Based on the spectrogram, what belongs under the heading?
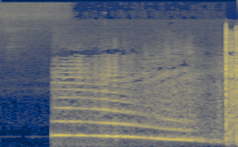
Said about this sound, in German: Explosionen in der Nacht in Venezuelas Hauptstadt Caracas.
